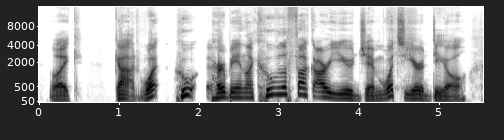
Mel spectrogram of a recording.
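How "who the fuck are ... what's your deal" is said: mock-frustrated, exasperated outburst. Voicing a woman's reaction to a man she's fed up with, mock-frustrated. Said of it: "her frustration with this whole thing".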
